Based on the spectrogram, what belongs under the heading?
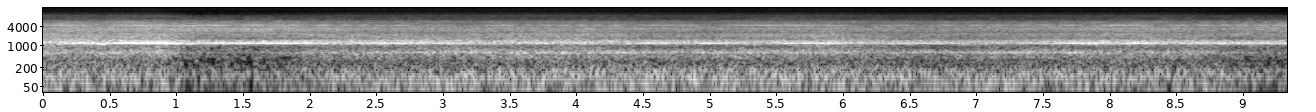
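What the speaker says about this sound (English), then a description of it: "So we're flying along in the business jets." Steady jet engine drone of a simulated business jet in cruise flight, a continuous even whine with a constant high tone running unbroken throughout.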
